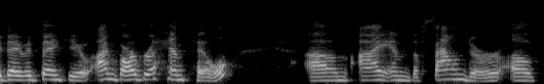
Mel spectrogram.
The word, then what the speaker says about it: Hemphill: you do okay David thank you I'm Barbara Hemphill I am the founder of productive environment Institute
